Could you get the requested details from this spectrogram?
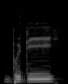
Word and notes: bwdí: apatani

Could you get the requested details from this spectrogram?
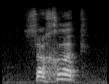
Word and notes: saxlat: Xyzyl

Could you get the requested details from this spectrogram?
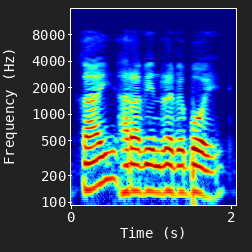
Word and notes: gai haravin reveboe: Raga

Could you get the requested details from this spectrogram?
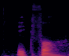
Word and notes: ikfo: Biak

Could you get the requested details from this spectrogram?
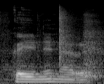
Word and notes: keininere: Mokilese

